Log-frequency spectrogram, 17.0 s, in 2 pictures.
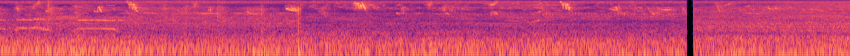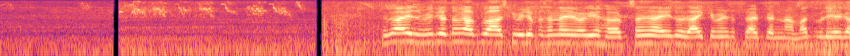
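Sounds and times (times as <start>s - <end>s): bird chirps: 0.0s - 13.1s.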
